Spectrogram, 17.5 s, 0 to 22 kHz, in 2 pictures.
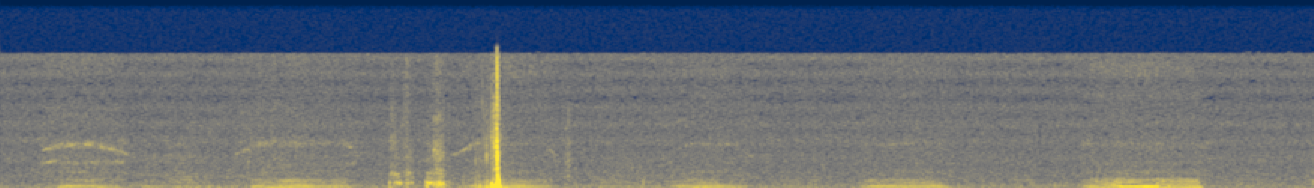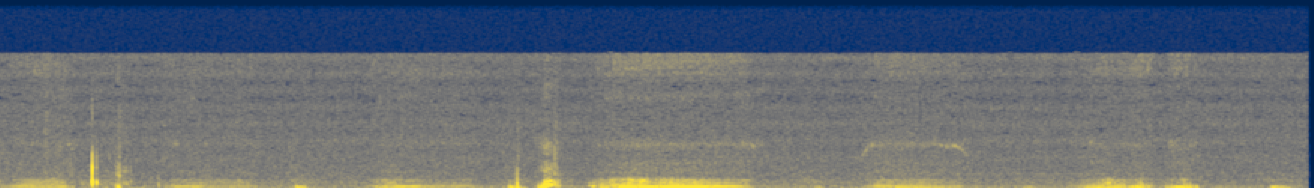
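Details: Snoring at 7 weeks of age: soft, regular snoring on each breath at about 14 breaths a minute, with a few brief clicks and bumps in a quiet room.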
